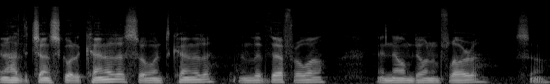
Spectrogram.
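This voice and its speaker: In a very clean recording with a silent background, a man speaks in a fairly low voice. His delivery is very fast and monotone, with flat intonation. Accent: American. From northeast England, Newcastle (Wallsend). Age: 50s. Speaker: tribute band singer. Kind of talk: radio interview.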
